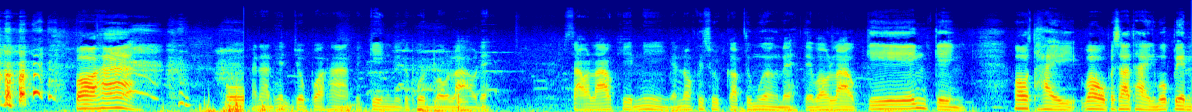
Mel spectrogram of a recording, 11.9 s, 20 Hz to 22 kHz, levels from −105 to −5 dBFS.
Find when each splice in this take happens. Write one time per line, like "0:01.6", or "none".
0:02.5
